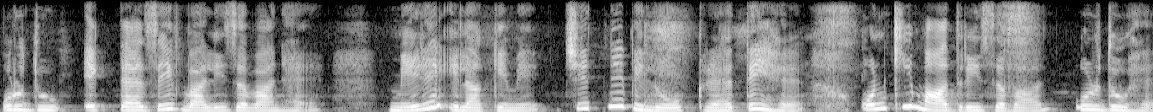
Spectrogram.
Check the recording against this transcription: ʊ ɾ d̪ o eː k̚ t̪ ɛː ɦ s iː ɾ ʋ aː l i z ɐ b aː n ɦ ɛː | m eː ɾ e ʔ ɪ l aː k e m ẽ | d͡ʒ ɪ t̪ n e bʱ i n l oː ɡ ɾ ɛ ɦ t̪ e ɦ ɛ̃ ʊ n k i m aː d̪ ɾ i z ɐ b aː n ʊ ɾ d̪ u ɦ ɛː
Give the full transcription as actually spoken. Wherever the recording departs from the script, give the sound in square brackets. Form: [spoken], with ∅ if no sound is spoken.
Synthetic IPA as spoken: ʊ ɾ d̪ [u] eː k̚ t̪ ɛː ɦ [z] iː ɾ ʋ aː l i z ɐ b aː n ɦ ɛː | m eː ɾ e ʔ ɪ l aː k e m ẽ | d͡ʒ ɪ t̪ n e bʱ i [∅] l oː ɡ ɾ ɛ ɦ t̪ e ɦ ɛ̃ ʊ n k i m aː d̪ ɾ i z ɐ b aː n ʊ ɾ d̪ u ɦ ɛː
